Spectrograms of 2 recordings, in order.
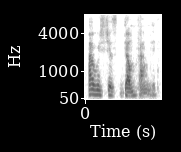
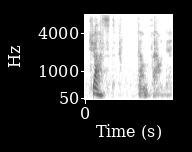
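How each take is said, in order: First: Said in the usual way. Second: Dumbfounded whispered under the breath; dumbfounded said as a stunned whisper. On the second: Real, not acted. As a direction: breathe the word dumbfounded out in awe. Repeats dumbfounded, then whispers it.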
